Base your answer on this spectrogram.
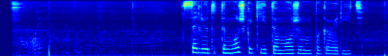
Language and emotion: Russian, neutral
